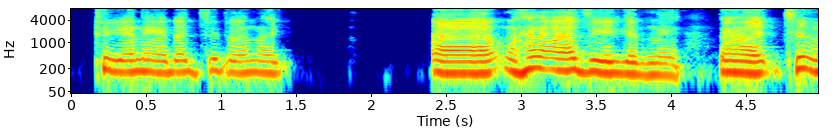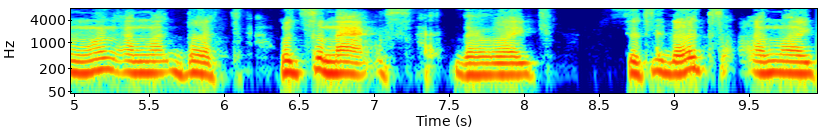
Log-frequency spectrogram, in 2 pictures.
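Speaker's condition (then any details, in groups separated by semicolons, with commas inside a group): Spinal muscular atrophy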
